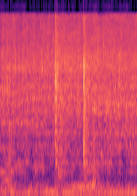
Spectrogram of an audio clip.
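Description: Meat sizzles in hot oil with ginger-garlic paste and onion, a steady close frying hiss broken by two sharp spatters or stirs.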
